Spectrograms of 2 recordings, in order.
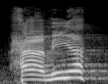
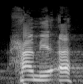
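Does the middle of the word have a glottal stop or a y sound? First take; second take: y sound; glottal stop. First: A long first vowel and a y sound. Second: A short first vowel and a glottal stop. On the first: "وحامية بالمد وفي الهمز ياء" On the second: "بالقصر والهمز"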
